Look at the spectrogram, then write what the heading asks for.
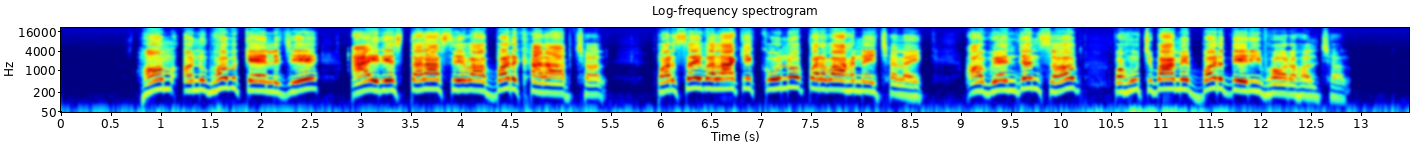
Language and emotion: Maithili, disgusted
